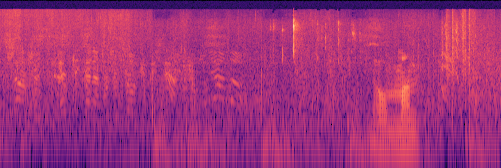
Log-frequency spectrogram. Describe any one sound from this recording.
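Water splashes and gurgles underwater, muffled.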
